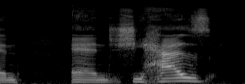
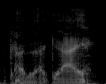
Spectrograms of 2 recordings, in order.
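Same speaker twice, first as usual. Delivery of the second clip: whispered, much softer smug brag; 8 semitones lower, 12 dB quieter than usual. Retold or imitated. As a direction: murmur it like a cocky secret. Bragging aside, whispered.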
